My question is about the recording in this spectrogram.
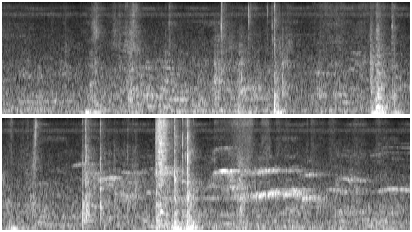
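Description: A clear plastic French curve ruler being slid, knocked and repositioned on paper, with a marker pen drawing along it. The result is scattered clicks and scrapes, the loudest cluster a little past halfway.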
